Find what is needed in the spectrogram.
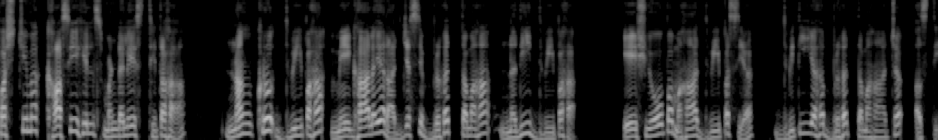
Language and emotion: Sanskrit, neutral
